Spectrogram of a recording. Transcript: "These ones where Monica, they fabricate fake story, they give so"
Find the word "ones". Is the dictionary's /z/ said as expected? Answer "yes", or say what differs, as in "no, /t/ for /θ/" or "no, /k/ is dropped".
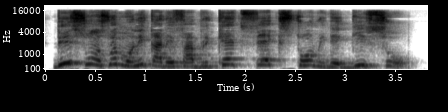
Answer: no, /s/ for /z/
